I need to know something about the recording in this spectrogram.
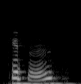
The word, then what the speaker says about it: kitten: So, you saying kitten, little, hidden. This here n and l themselves work as vowels. So, you do not have to add a vowel between this. Indian speakers say kitten, hidden, little. They add a vowel between t and l. You must understand that l itself is a vowel.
